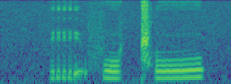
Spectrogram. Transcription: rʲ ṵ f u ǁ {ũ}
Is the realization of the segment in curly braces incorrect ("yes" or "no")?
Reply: yes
